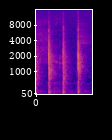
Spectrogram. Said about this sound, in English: There's a knock on my door.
